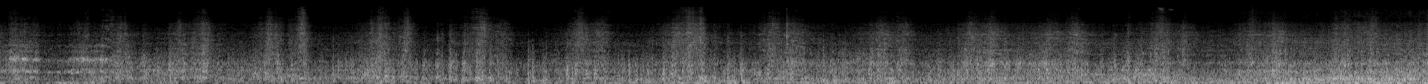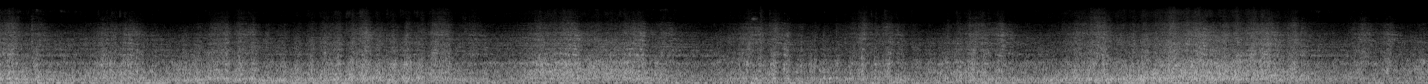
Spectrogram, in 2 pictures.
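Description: Union Pacific freight train passing at speed: a locomotive, then boxcars and tank cars rolling by over a steady rumble. The wheels clack sharply over the rail joints, thickest in roughly the first dozen seconds.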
